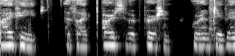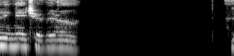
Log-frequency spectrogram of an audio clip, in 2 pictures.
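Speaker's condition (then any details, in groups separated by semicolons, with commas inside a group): Parkinson's; age 73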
